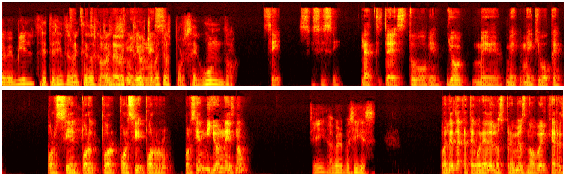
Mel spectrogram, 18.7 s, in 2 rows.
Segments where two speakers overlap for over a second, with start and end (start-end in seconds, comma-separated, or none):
1.1-2.8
